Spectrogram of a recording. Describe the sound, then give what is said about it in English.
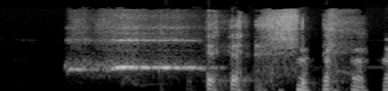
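A single steady, breathy whistle blast lasting about a second, loud, followed immediately by someone talking. “My girls have a few of those whistles”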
